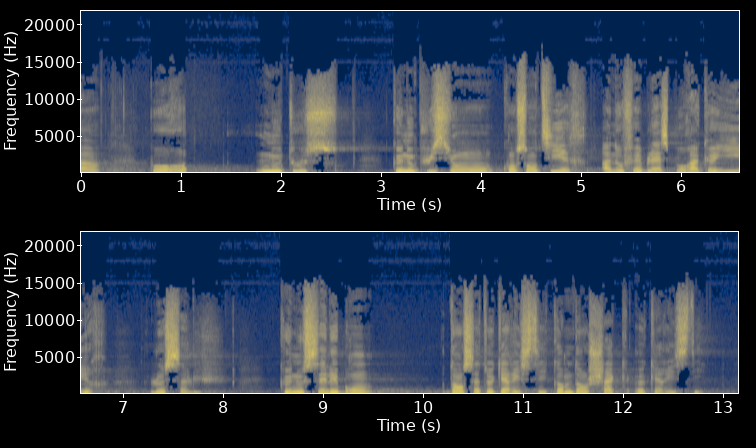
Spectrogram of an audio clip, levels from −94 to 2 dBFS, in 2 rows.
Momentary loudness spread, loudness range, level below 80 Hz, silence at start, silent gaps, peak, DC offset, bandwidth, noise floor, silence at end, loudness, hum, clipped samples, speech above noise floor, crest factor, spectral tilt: 11 LU; 2 LU; -70 dBFS; 0 s; none; -2 dBFS; under 0.1%; 16 kHz; -53 dBFS; 0.35 s; -20 LUFS; none; under 0.1%; 33 dB; 20 dB; -3.5 dB/octave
